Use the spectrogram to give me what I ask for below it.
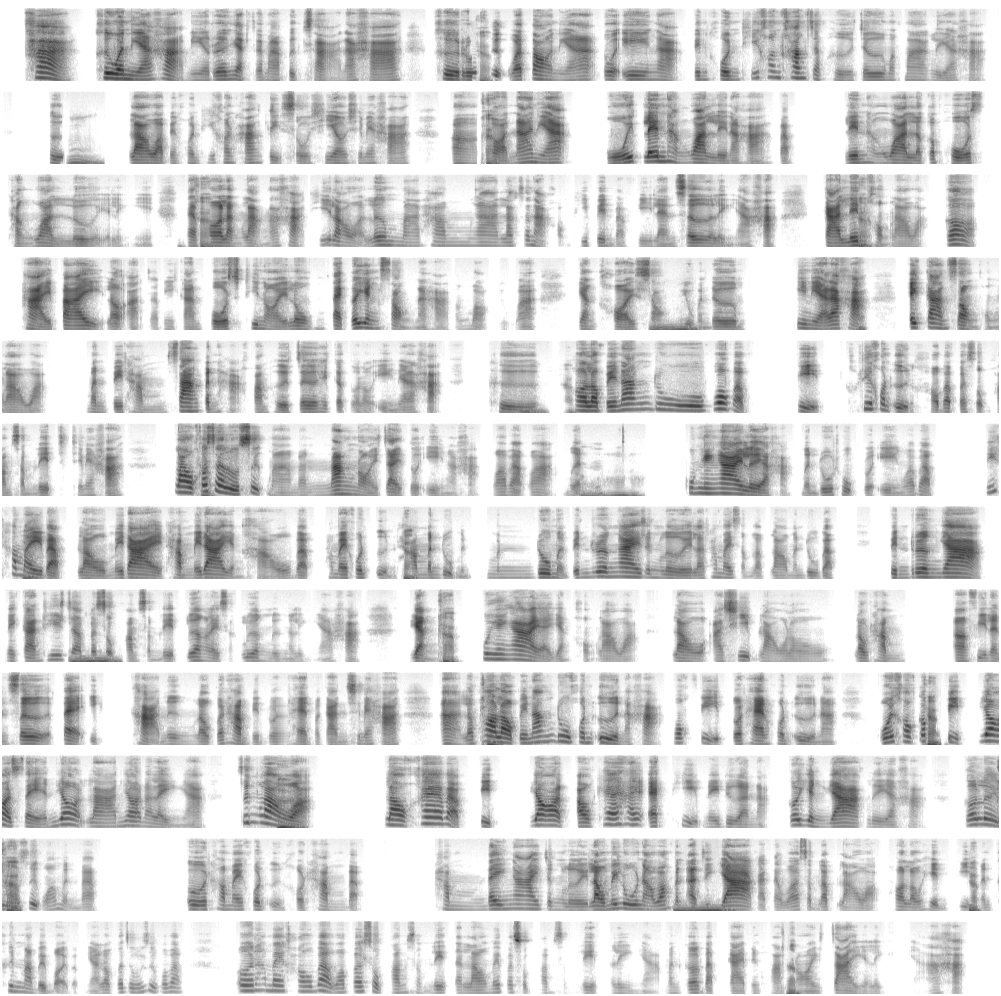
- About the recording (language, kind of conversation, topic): Thai, advice, ควรทำอย่างไรเมื่อรู้สึกแย่จากการเปรียบเทียบตัวเองกับภาพที่เห็นบนโลกออนไลน์?
- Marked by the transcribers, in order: in English: "Freelancer"; other background noise; tapping; in English: "Freelance"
